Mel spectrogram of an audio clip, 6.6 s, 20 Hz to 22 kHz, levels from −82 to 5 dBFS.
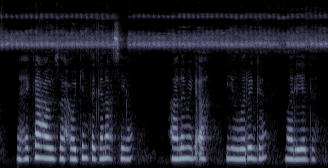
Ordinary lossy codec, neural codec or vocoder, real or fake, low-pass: none; none; real; none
